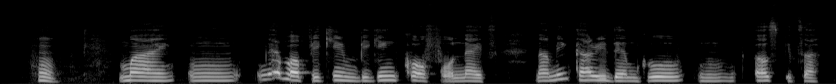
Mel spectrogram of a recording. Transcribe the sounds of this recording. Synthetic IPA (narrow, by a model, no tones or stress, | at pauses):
h̩ | ma | nɛbapikʰĩm̩biɡĩnkʰɔfɔ̰naɪt | namĩŋ̩kaɾidɛmɡo | hɔspitʰal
